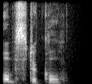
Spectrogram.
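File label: "obstacle", British English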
